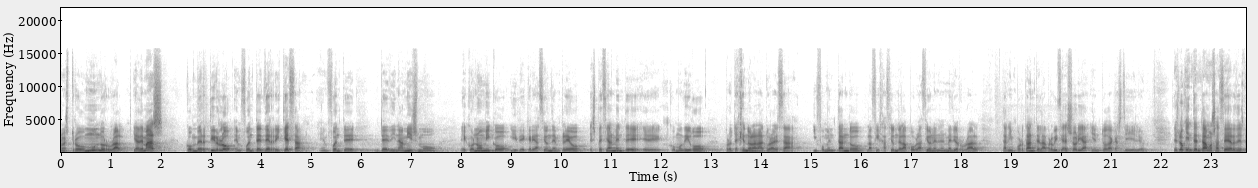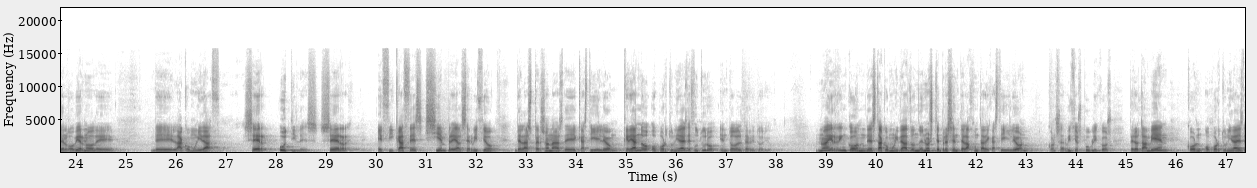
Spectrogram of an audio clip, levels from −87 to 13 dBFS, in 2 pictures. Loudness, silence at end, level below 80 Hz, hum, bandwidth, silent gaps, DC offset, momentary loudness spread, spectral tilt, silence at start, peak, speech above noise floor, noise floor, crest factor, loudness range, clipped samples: -27 LUFS; 0 s; -84 dBFS; none; 16 kHz; none; under 0.1%; 14 LU; -3.5 dB/octave; 0 s; -2 dBFS; 30 dB; -57 dBFS; 26 dB; 5 LU; under 0.1%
